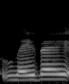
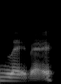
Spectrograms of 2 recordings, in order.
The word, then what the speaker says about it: Laufey: Also, Laufey is the Americanized pronunciation of her name. The Icelandic pronunciation of her name is very hard for Americans to say, so that's why I'm saying Laufey.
